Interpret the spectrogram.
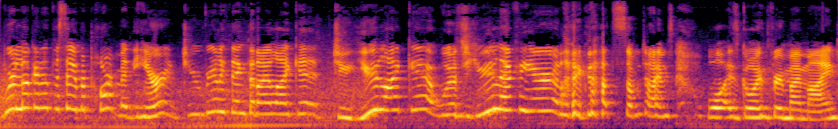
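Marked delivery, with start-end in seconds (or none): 0.1-5.6 exasperated, disbelieving tone, pitched high. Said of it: "I'm like".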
